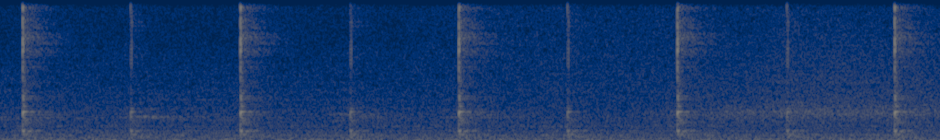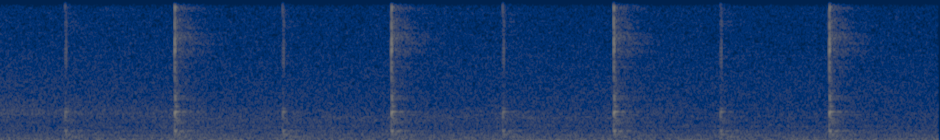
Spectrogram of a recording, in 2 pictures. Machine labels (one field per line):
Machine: valve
